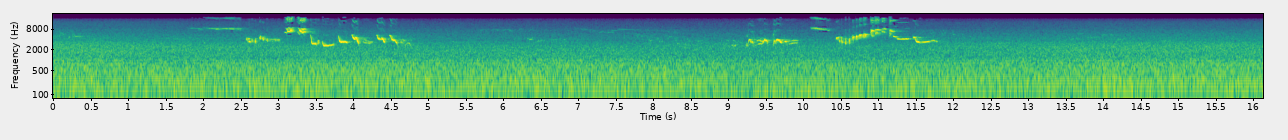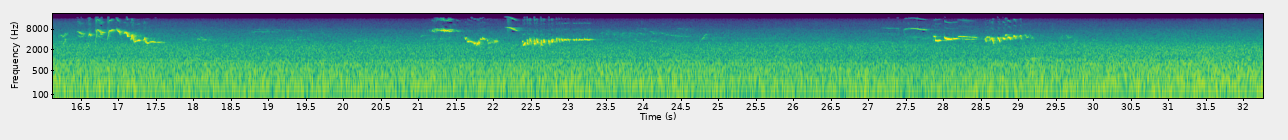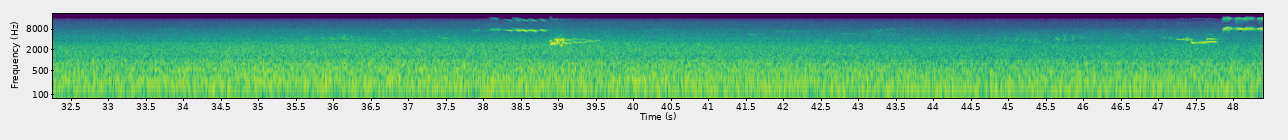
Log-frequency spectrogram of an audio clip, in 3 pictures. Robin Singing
2.0s 4.8s, 8.5s 11.9s, 16.2s 17.6s, 21.1s 24.5s, 27.3s 29.8s, 37.4s 39.7s, 47.1s 48.4s

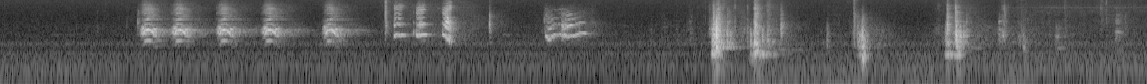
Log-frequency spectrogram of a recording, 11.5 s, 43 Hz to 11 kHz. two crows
1.4s 4.6s

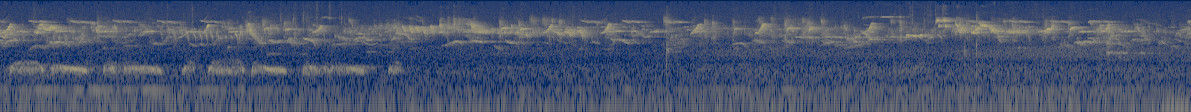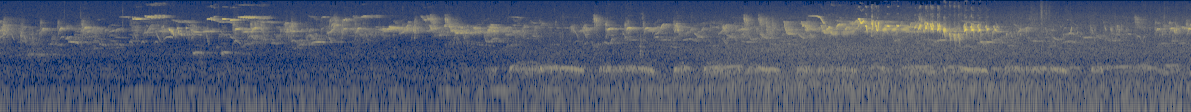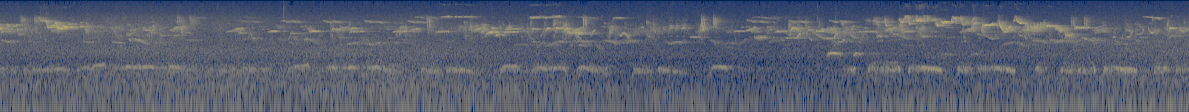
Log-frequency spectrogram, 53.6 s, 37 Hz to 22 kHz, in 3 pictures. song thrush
19.0s 53.5s

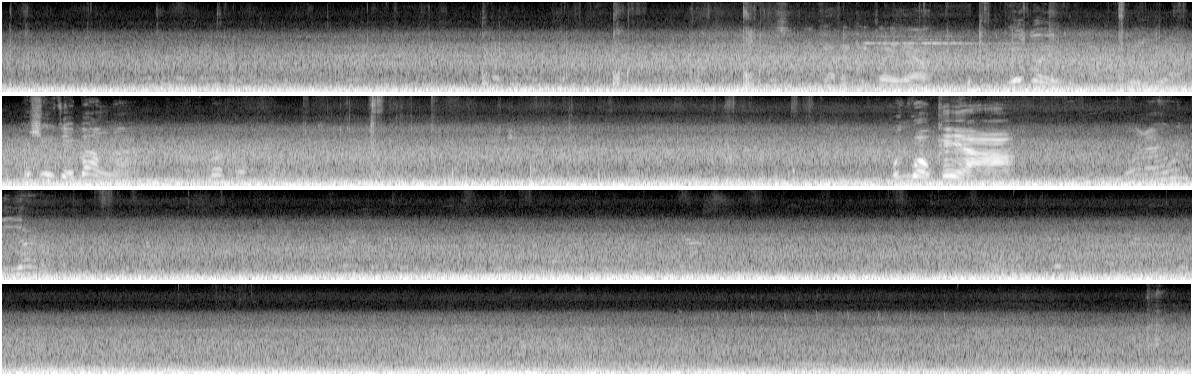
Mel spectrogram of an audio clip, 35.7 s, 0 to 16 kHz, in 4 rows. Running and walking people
2.8s 8.6s

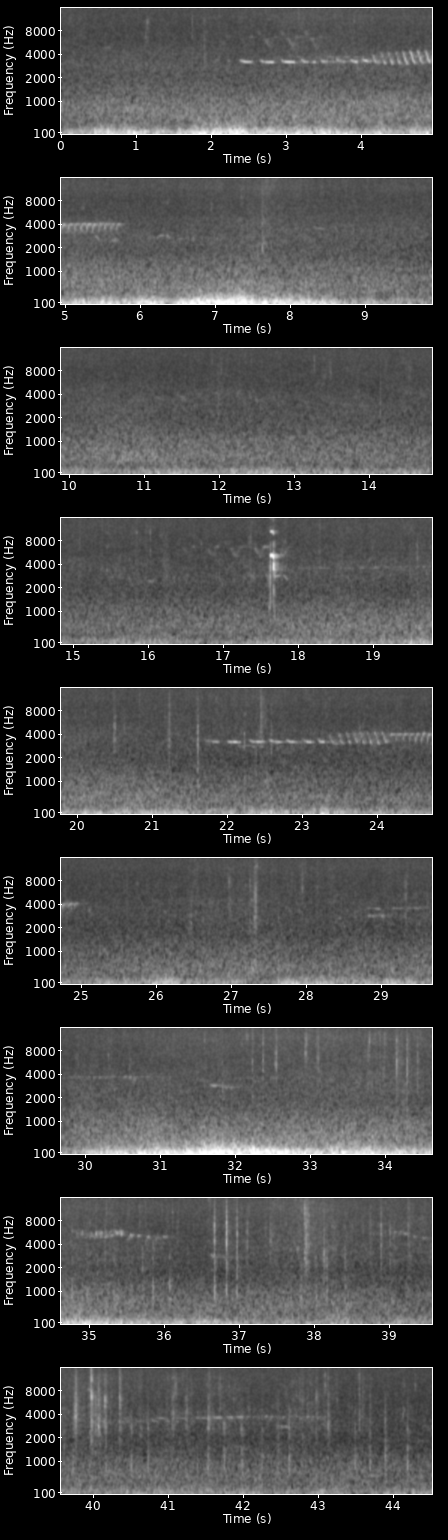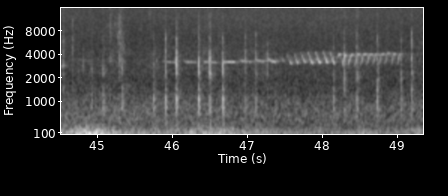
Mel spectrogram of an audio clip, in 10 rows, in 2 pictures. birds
14.7s 19.8s, 34.8s 49.3s

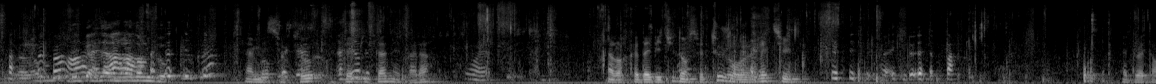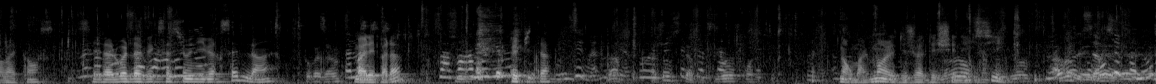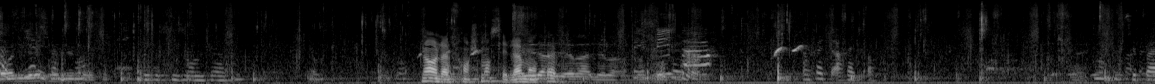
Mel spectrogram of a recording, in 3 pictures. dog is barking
32.9s 33.8s

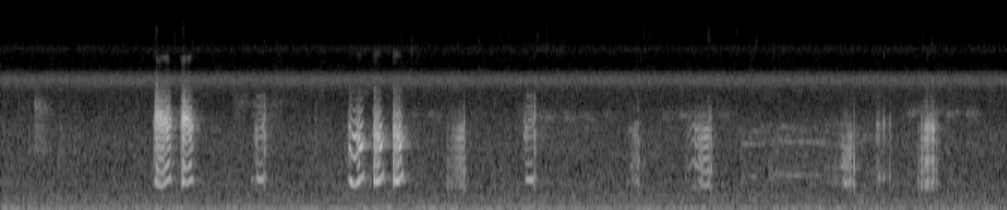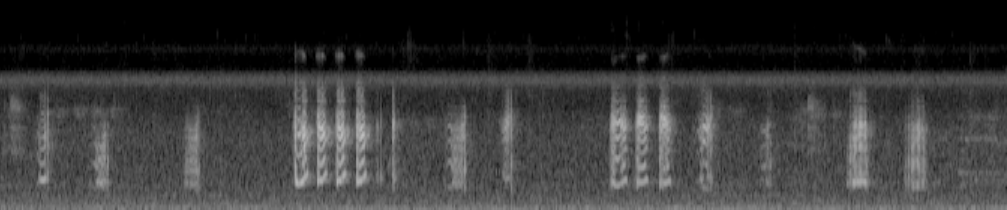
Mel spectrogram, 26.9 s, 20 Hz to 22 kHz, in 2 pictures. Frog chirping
2.0s 2.7s, 3.3s 3.7s, 4.6s 6.3s, 7.0s 7.4s, 8.4s 9.7s, 11.1s 12.7s, 13.5s 15.0s, 15.9s 16.2s, 17.3s 20.4s, 21.6s 26.6s

